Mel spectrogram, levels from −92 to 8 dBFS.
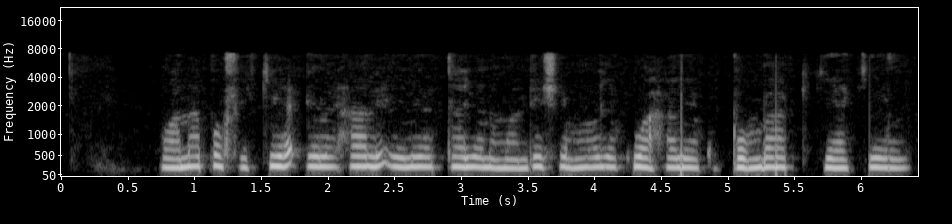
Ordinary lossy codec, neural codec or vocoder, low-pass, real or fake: MP3, 64 kbps; vocoder, 22.05 kHz, 80 mel bands, WaveNeXt; 7.2 kHz; fake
